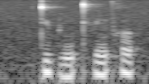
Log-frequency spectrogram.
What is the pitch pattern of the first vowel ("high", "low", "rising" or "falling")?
falling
